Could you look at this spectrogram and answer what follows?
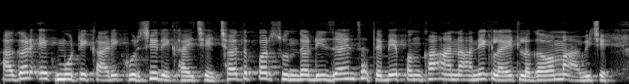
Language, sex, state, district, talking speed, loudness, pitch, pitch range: Gujarati, female, Gujarat, Valsad, 190 wpm, -12 LUFS, 225 Hz, 210-245 Hz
